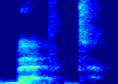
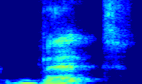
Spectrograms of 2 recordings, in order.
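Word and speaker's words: בית: here in a second the next letter is uh called bet or it can be pronounced baked that's another thing you'll find that even though we're using the Sephardic there's little differences uh of pronunciation uh different consensuses on how things are pronounced uh vet is what you'll usually hear it called sometimes you'll hear it called bait um so bet looks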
